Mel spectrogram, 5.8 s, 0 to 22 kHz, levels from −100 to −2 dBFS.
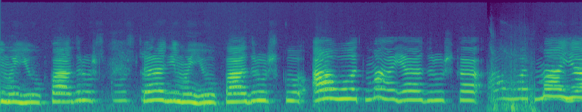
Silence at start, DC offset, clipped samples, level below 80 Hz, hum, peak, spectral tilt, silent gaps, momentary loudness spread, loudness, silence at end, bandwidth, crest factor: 0 s; under 0.1%; under 0.1%; -50 dBFS; none; -4 dBFS; -5.5 dB/octave; none; 9 LU; -21 LUFS; 0 s; 19 kHz; 16 dB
